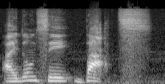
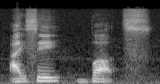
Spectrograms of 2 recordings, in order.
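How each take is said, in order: First: The vowel is said with the mouth too open. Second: The vowel is said with lips spread, less open. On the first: The speaker calls it wrong. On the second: The speaker calls it right.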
